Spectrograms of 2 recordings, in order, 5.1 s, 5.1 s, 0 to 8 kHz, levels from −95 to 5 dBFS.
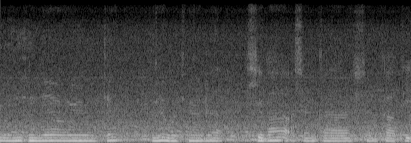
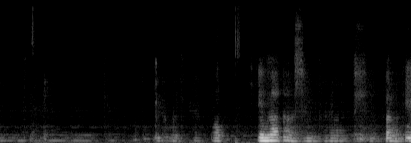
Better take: first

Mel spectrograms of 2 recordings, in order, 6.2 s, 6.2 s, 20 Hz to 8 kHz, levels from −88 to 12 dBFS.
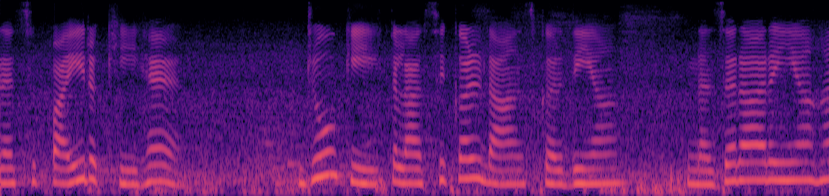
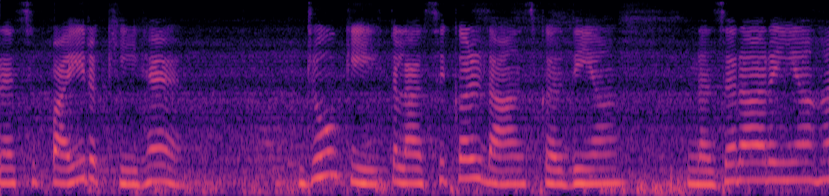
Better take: first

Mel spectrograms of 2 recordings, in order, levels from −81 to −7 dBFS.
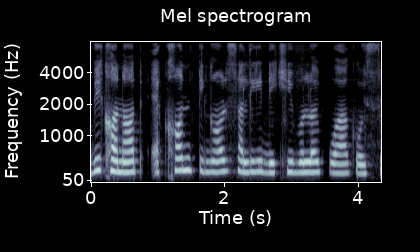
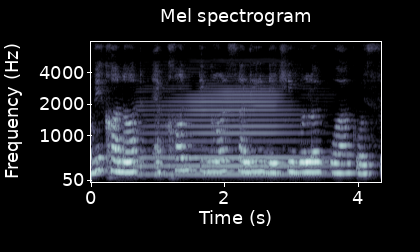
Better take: first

